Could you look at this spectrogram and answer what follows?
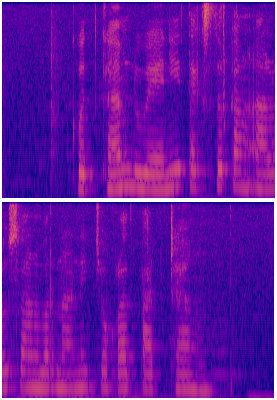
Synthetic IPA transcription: ɡ̥o̤t̪̚ɡ̥a̤md̪uwɛnit̪ɛkst̪ʊrkaŋalʊslanwərnanet͡ʃɔklɔt̪̚paɖ̥a̤ŋ

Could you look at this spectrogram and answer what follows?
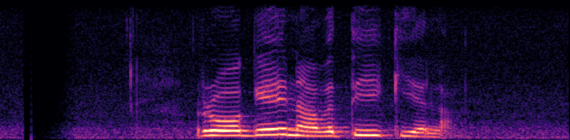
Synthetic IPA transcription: ɾoːɡeːnɐʋət̪iːkijəla̰

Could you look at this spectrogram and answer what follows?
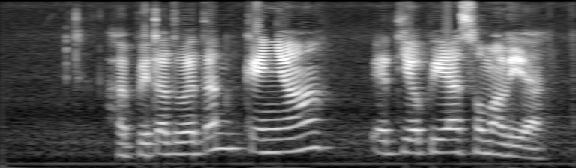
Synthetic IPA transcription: habit̪at̪wɛt̪ankeɲɔ | et̪iopiasomalia

